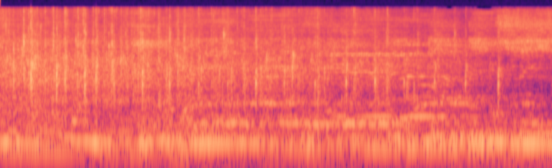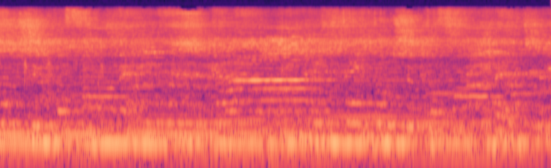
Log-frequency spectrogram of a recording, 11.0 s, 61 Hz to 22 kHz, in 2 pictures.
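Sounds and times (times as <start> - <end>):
audience applause: 0.0 - 5.1
background music with low notes: 0.0 - 11.0.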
